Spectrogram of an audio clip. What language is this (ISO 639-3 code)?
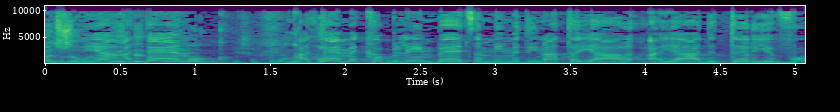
heb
